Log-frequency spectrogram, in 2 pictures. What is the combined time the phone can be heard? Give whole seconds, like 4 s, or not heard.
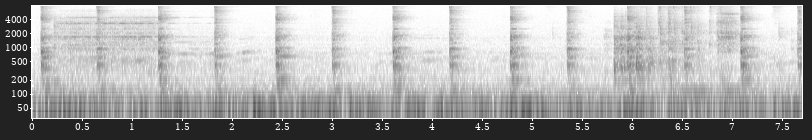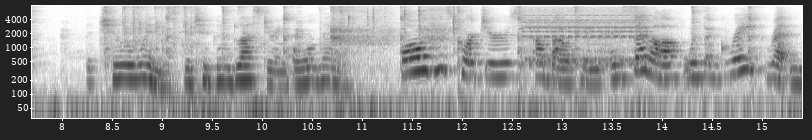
4 s.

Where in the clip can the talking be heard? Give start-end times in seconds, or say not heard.
8.2-15.3.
